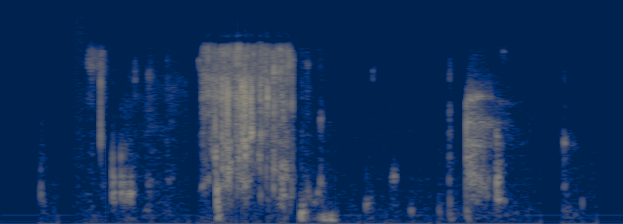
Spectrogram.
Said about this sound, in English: And I'm going to have a sip of coffee.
